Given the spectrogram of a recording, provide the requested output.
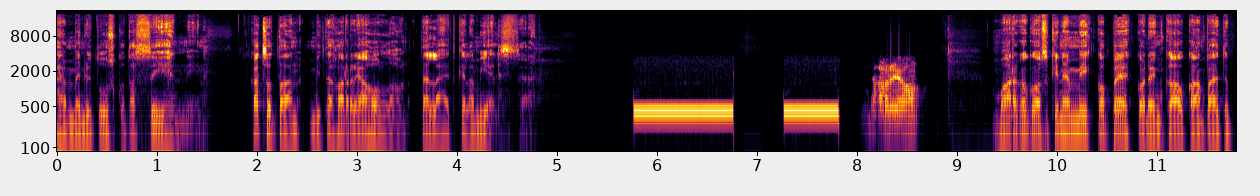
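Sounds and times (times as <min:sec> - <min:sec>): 
speech: 0:00.0 - 0:04.9, 0:08.1 - 0:08.7, 0:09.4 - 0:11.7
outgoing phone call ringing tone: 0:05.8 - 0:07.9.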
